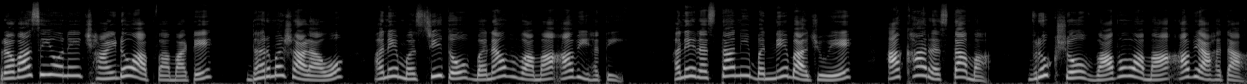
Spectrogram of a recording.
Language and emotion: Gujarati, neutral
